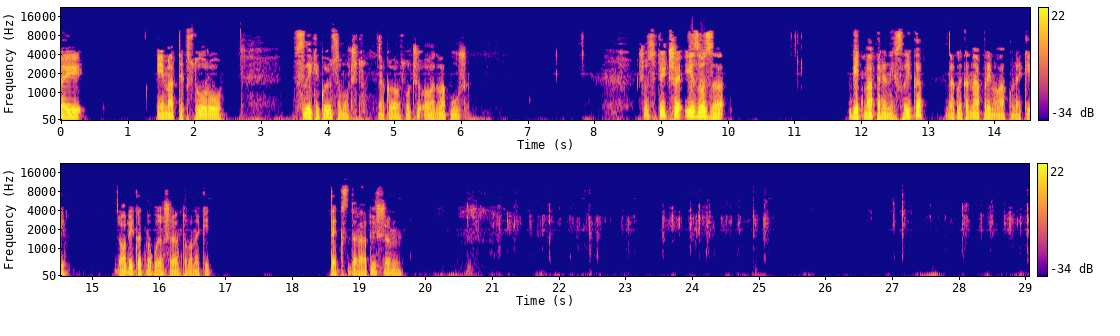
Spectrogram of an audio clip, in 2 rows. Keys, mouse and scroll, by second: 6.5-7.6 drag, 7.8-8.3 scroll down 2, 8.3-10.8 scroll down 1, 18.9 click, 20.0 click, 20.7-25.5 typing, 25.7 Return, 27.8-29.0 typing.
